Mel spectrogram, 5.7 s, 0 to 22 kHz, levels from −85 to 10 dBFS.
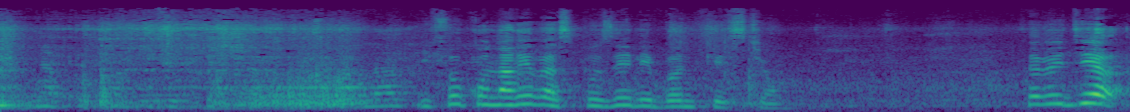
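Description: Throughout, sample clock jitter of roughly a microsecond or two mistimes samples, adding hiss about 30 dB down that roughens loud, bright passages.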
